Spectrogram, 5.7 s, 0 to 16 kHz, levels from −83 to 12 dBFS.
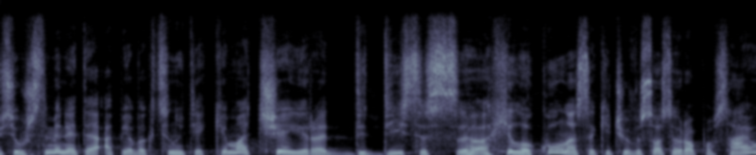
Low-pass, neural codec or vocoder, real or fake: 14.4 kHz; none; real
